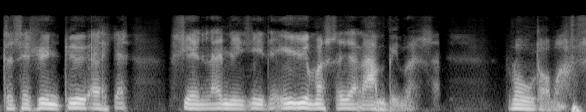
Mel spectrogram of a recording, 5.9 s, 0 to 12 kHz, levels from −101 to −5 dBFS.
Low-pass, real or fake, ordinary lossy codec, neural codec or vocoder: 7.2 kHz; fake; none; codec, 16 kHz, 1 kbps, FreqCodec, larger model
